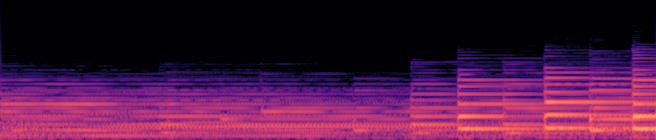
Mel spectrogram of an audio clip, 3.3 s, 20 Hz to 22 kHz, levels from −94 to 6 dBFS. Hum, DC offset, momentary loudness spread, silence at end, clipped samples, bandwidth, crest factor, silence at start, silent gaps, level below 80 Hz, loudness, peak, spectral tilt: none; under 0.1%; 12 LU; 0 s; under 0.1%; 5.4 kHz; 20 dB; 0 s; none; -60 dBFS; -27 LUFS; -4 dBFS; -9.5 dB/octave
